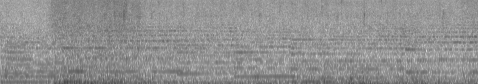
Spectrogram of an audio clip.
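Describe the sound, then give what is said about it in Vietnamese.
Night rain in Saigon dripping from a roof: a dense, steady patter with no separate drops standing out, fairly quiet and even from start to finish. “Những hạt mưa đêm từ trên mái giọt xuống từng giọt, làm cho người ta đến xót ruột xót gan.”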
